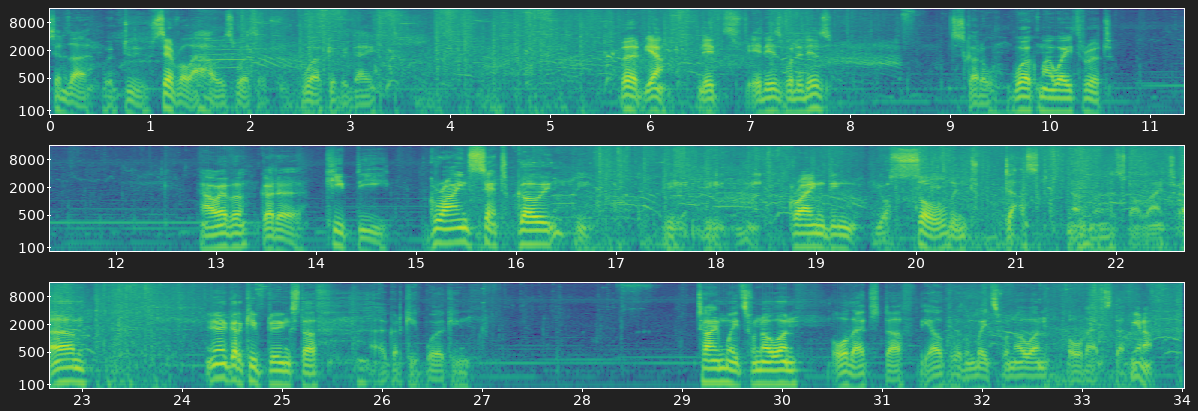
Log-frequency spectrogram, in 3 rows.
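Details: Dysphonia in a man on day 2 of recovery after vocal cord surgery; cords mostly healed but lacking strength and stamina, sounding laryngitis-like, with physiotherapy pushing the voice.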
